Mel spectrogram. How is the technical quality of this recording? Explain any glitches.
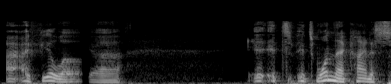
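The technical quality is noticeably compromised. A codec coloration runs through the whole recording, and two dropouts interrupt the speech.

Low-delay AAC compression, throughout: the speech sounds rough and grainy, with noise filling the gaps between voice harmonics and a thin, somewhat synthetic top end. This is likely a low-delay AAC-ELD codec running at a low bitrate, consistent with about 32 kbps. Its short frames resolve pitch harmonics poorly, and at this low bitrate the damage is plainly audible.

AAC frame loss with concealment, 0.65–1.00 s and 2.51–2.56 s: the first gap comes right after "I I feel" and lasts 240 ms, which fits roughly eight lost frames. The second is a single 30 ms loss. In each case the decoder rebuilt the missing stretch from the last good spectrum, with scrambled phase or interpolated energy. 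The long gap smears into a noisy wash, while the short one is a brief phasey blur.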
